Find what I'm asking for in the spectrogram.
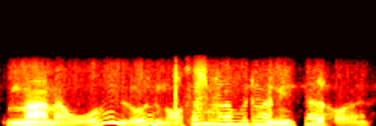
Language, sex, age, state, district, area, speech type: Bengali, male, 30-45, West Bengal, North 24 Parganas, urban, conversation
